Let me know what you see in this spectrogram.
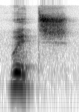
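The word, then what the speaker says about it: which: ويتش، ويتش w h i c h، ال c h منطقهم تش.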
